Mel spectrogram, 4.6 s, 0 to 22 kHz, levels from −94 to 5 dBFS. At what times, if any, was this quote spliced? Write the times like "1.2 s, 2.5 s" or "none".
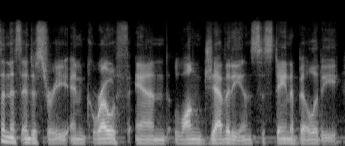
none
